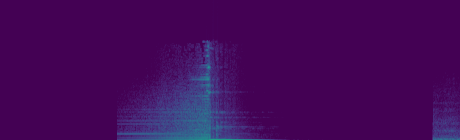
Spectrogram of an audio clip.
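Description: A low, steady humming tone swells into a whooshing sound effect and stops, followed by silence and a burst of noise, with no animal voice.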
